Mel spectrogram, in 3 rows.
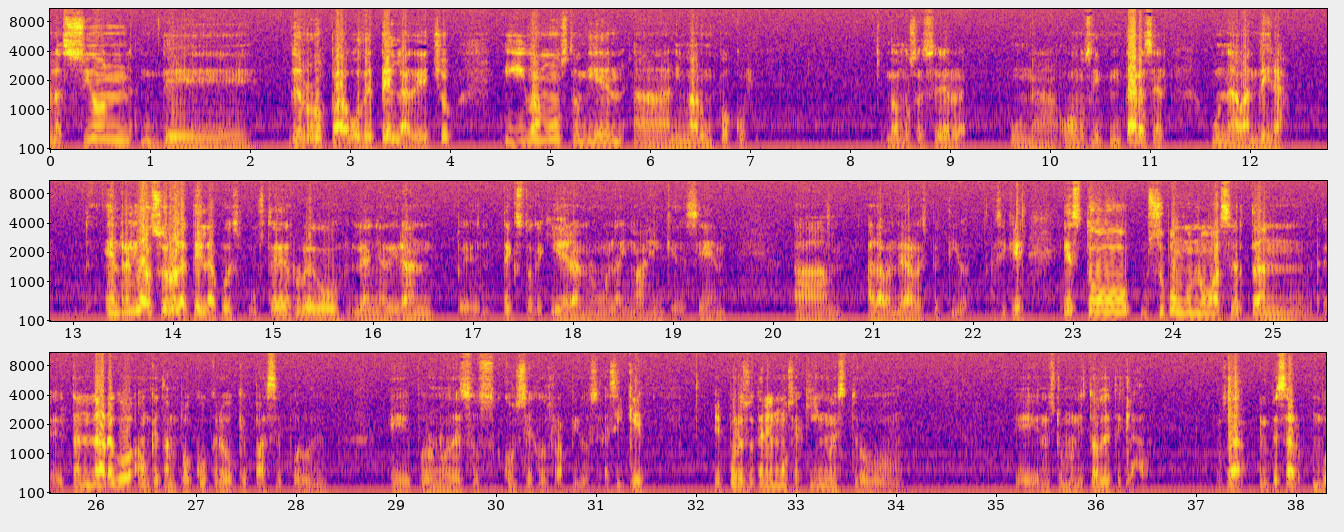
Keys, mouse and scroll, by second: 37.3 x.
